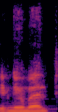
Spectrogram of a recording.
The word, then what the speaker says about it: NVMEN: I thought the V looked cooler, but it's still pronounced like Newman.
